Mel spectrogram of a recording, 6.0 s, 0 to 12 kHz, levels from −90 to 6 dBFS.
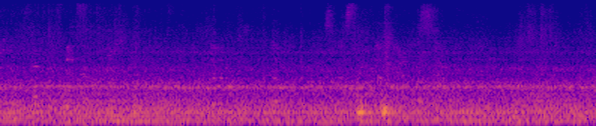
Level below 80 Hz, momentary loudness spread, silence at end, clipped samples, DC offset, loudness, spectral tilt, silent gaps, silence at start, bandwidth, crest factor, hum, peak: -52 dBFS; 9 LU; 0 s; under 0.1%; under 0.1%; -38 LUFS; -8 dB/octave; none; 0 s; 11 kHz; 20 dB; none; -16 dBFS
